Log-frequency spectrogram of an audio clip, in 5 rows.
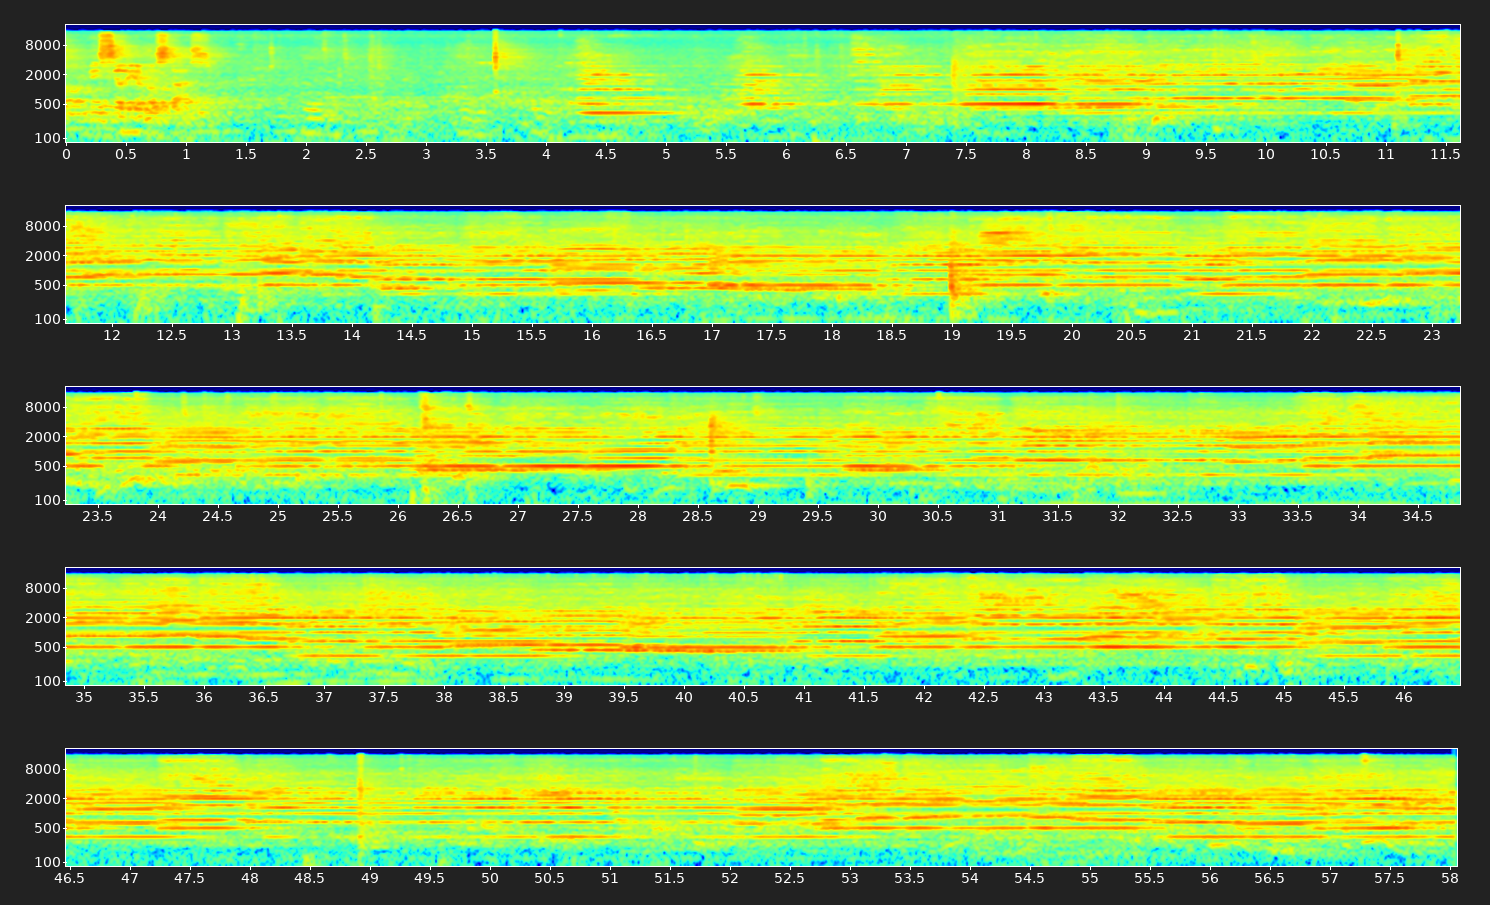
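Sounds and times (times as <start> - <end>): fiddles playing a waltz: 0.0 - 58.0.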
